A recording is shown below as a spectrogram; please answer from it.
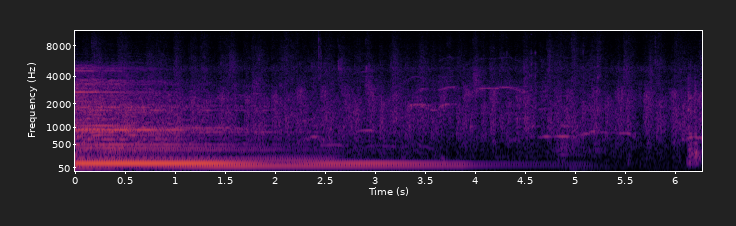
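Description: A rock band's last chord, on electric guitars and bass, ringing out and fading away over about five seconds, with a small group clapping as it dies.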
